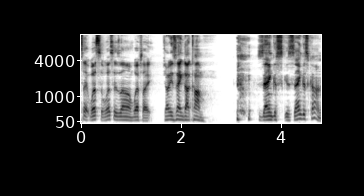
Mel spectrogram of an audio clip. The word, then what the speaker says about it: Zhanghiskhan: Just think Zhang and Genghis Khan. Put the two together, and there you go.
